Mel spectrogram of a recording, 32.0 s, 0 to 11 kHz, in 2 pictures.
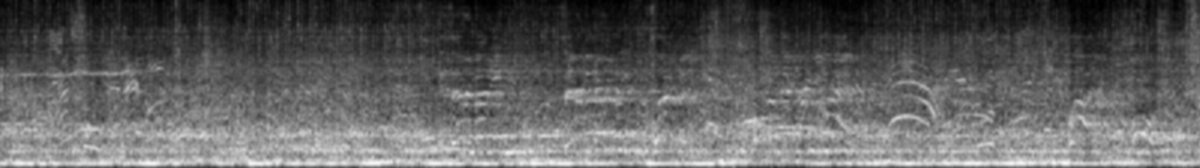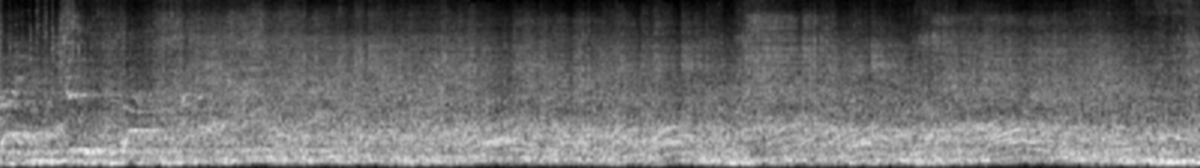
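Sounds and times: car engines revving hard: 0:00.0 - 0:32.0.

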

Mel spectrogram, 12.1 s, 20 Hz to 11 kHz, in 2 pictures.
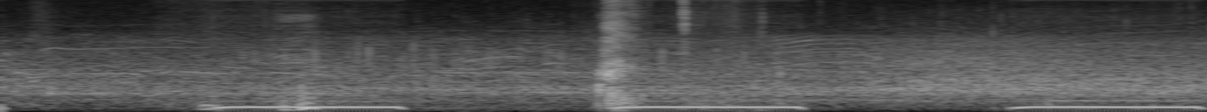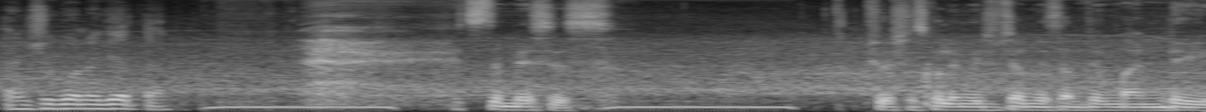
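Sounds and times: phone vibrating buzz: 0:01.0 - 0:02.0, 0:03.0 - 0:04.1, 0:05.1 - 0:06.1, 0:07.0 - 0:08.0, 0:09.1 - 0:10.2.

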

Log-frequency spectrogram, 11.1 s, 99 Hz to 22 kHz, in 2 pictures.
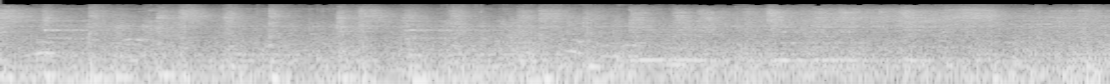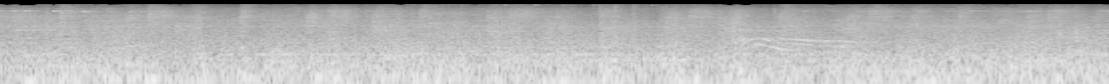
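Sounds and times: fairground music: 0:00.0 - 0:11.0
ride wheels rumbling on track: 0:00.0 - 0:11.0.

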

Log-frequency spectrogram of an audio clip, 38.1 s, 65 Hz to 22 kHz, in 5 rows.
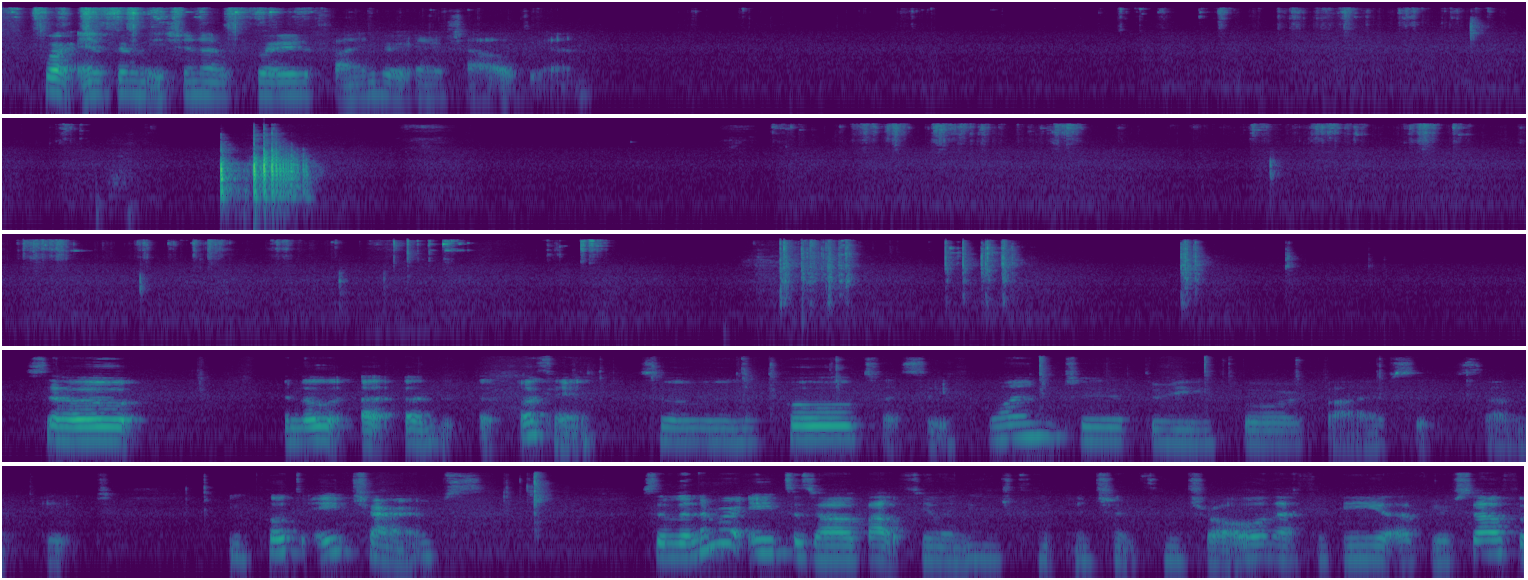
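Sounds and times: metal charms clinking: 0:00.0 - 0:01.6, 0:11.8 - 0:13.0, 0:13.9 - 0:18.2.

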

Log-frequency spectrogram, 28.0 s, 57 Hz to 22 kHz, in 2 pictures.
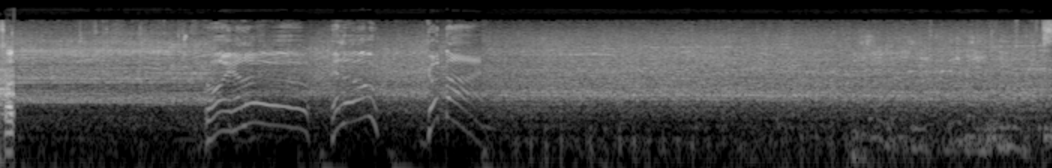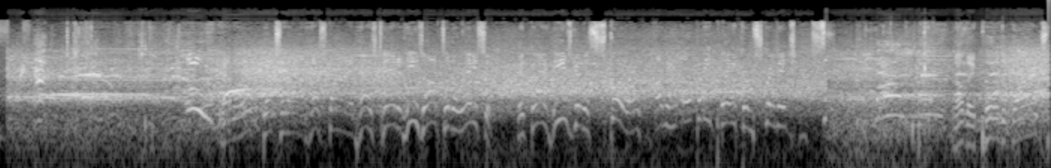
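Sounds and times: stadium crowd noise: 0:00.0 - 0:28.0
announcer speaking: 0:02.8 - 0:05.1, 0:05.7 - 0:06.5, 0:16.6 - 0:25.2, 0:25.8 - 0:28.0
voices: 0:11.4 - 0:28.0.

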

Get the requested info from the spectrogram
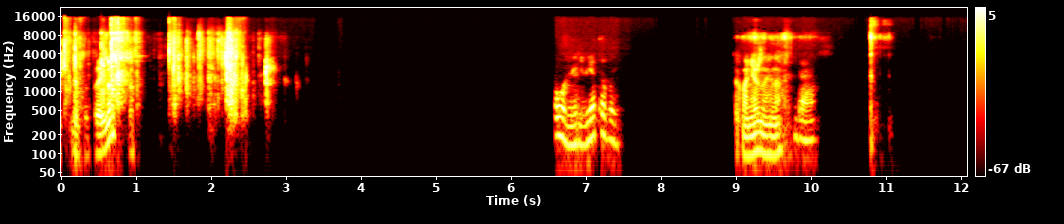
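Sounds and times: plastic bag rustling and crinkling: 0:00.0 - 0:03.0.

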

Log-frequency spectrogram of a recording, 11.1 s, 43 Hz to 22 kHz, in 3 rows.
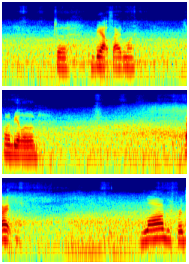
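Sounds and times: passing car rumble: 0:04.3 - 0:11.0.

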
